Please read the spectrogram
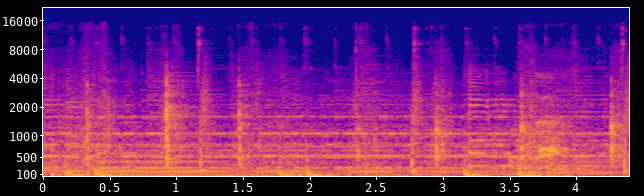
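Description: Background music, over which a chef's knife strikes a wooden cutting board now and then, slicing small peppers into julienne strips.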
